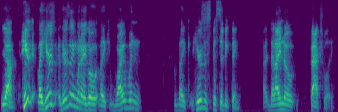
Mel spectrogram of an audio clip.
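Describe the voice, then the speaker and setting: A man's voice: fairly high pitch, very animated, normal speed, fairly bright tone, slightly rough, no echo, low-quality recording. A middle-aged man, a comics writer guest, chatting casually and animatedly, drifting into tangents and acting out quoted customers. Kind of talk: casual chat.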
